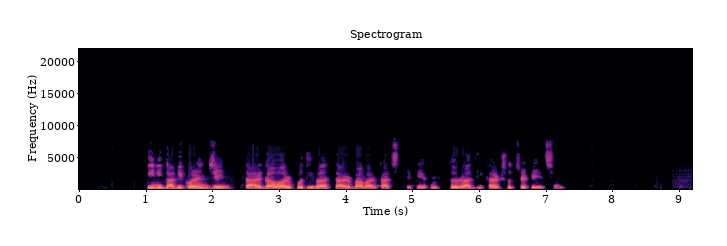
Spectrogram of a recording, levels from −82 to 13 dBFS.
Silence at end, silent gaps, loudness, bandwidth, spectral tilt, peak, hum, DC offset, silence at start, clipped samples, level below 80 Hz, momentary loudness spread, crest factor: 1.95 s; none; -16 LUFS; 7.6 kHz; -7 dB/octave; -2 dBFS; none; under 0.1%; 1 s; under 0.1%; -62 dBFS; 11 LU; 16 dB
